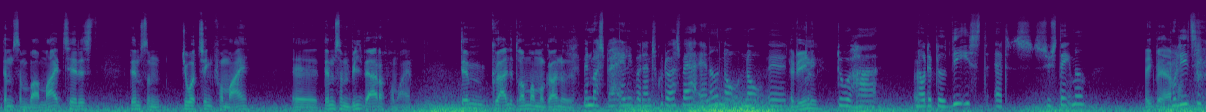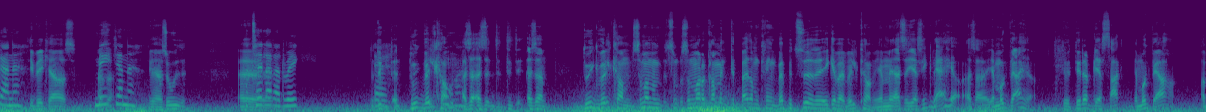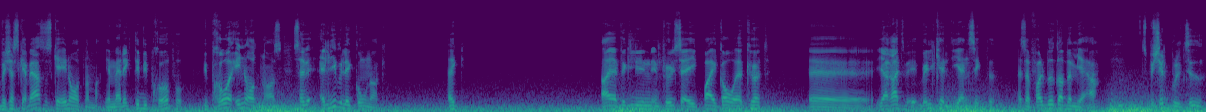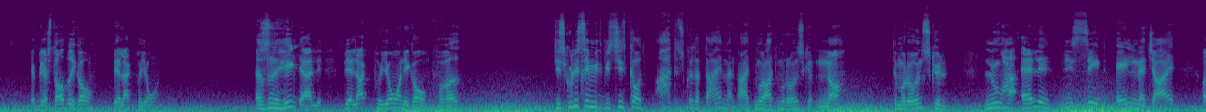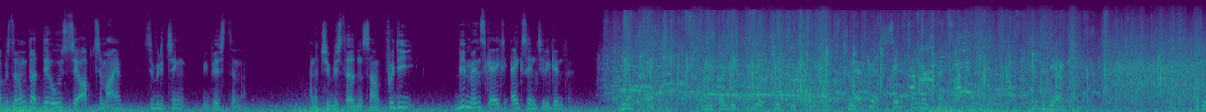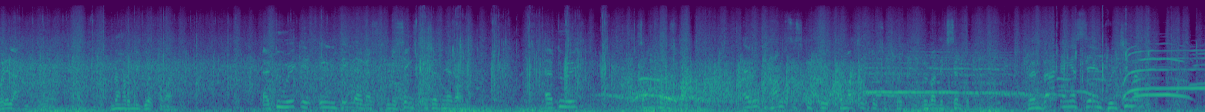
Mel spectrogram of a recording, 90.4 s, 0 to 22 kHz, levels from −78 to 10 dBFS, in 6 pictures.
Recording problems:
crowd noise; very loud; from 1:08 on; 5 dB above the speech
wind noise on the microphone; occasional gusts; 15 dB below the speech

